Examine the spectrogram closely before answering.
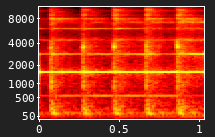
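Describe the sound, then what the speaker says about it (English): A wrestling ring bell is struck rapidly about five times in an even rhythm, each clang ringing into the next, loud and close with sustained metallic tones. "Ring the bell, damn it!"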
